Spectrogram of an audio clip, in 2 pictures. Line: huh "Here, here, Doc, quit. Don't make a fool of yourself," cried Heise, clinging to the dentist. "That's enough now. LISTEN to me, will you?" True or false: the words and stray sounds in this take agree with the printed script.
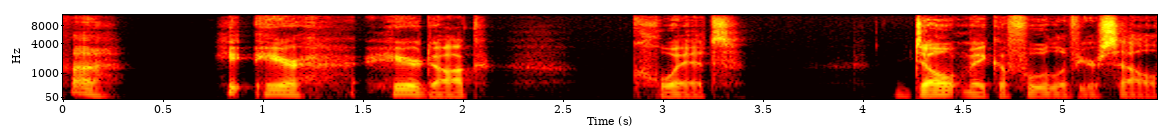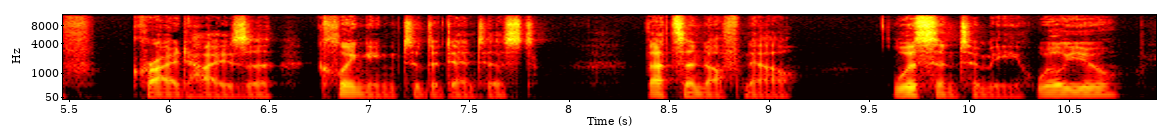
true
